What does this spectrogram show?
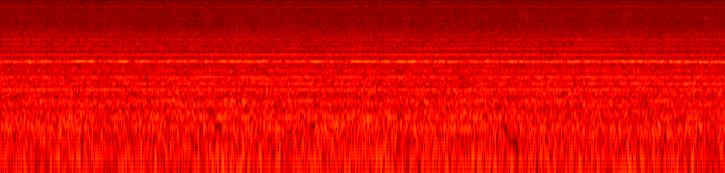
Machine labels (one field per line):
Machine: fan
